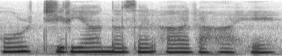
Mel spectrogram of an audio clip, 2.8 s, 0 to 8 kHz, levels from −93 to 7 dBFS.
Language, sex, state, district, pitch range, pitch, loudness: Hindi, female, Arunachal Pradesh, Papum Pare, 210-235 Hz, 220 Hz, -12 LUFS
